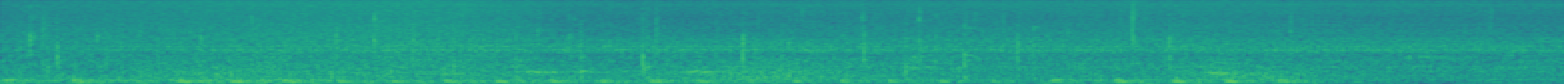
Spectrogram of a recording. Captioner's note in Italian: Applauso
